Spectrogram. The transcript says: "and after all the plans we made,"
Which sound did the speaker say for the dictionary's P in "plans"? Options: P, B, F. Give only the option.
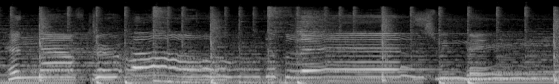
B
